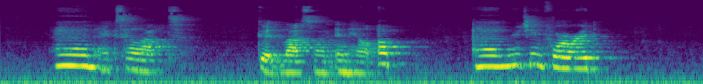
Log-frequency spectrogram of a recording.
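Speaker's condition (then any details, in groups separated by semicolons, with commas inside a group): No condition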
